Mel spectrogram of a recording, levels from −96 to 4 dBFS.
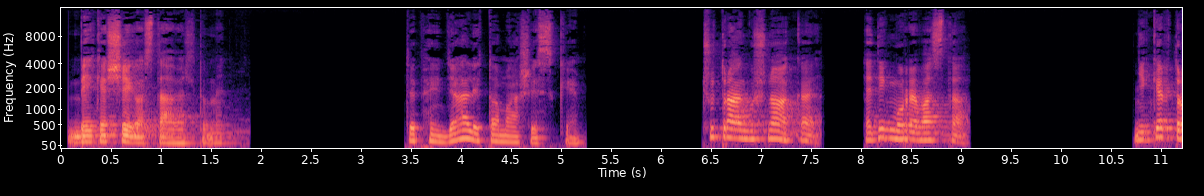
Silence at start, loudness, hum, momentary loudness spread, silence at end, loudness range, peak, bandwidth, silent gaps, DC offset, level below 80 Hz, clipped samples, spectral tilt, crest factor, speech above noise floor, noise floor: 0.05 s; -22 LUFS; none; 15 LU; 0 s; 4 LU; -4 dBFS; 15.5 kHz; none; under 0.1%; -46 dBFS; under 0.1%; -5 dB/octave; 22 dB; 64 dB; -86 dBFS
